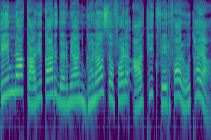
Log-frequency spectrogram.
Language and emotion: Gujarati, neutral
